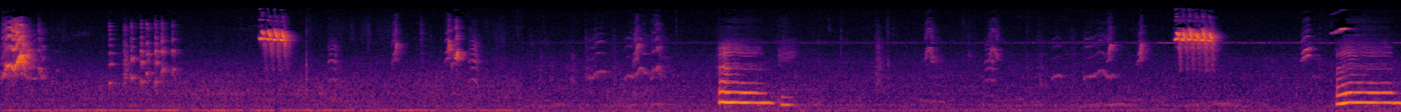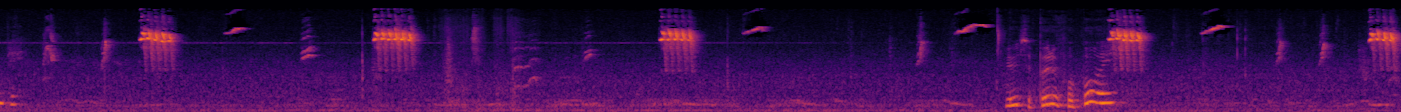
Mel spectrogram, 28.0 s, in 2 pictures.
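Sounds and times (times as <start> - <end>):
loud high bird call: 0.0 - 1.8.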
